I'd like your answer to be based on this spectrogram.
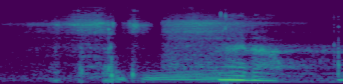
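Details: Bulldog napping in another dog's tent, possibly just woken and told to go back to sleep; snorting snoring breaths with a brief whistling, whine-like tone in a quiet room.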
